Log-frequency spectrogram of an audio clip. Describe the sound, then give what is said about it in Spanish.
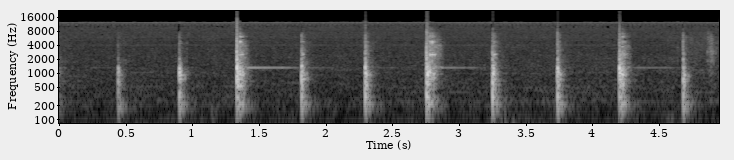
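Flamenco hand claps (palmas) in a sevillanas pattern: about ten sharp, crisp claps at a steady pace, with a few louder accented strikes. No talking. “la diferencia entre palmas por sevillanas y por bulerías,”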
